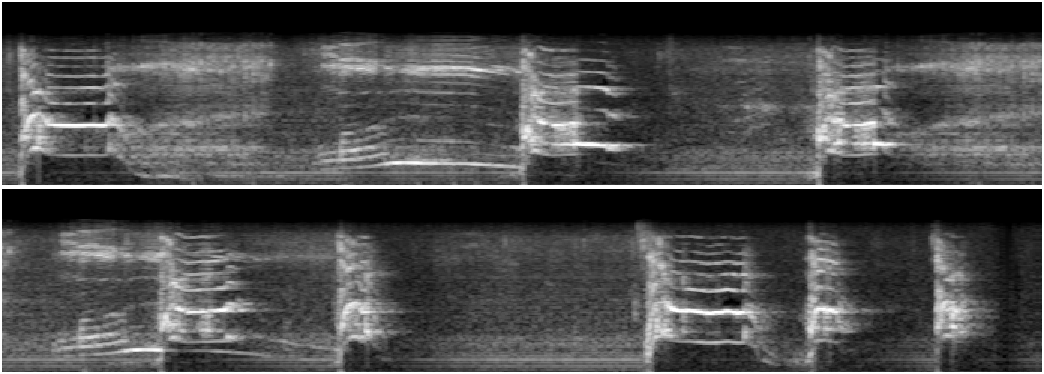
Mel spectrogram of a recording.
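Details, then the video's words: Kodak, a pet dog, barking at a snoring cow: repeated sharp, loud barks in bursts, some drawn out into whiny, falling yelps, with pauses between outbursts across the recording. "Kodak Berthiaume Barking at Snoring Cow"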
